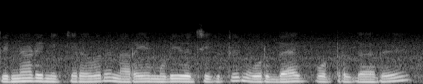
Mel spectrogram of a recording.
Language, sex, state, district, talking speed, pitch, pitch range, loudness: Tamil, male, Tamil Nadu, Kanyakumari, 115 wpm, 130 Hz, 125-140 Hz, -14 LUFS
